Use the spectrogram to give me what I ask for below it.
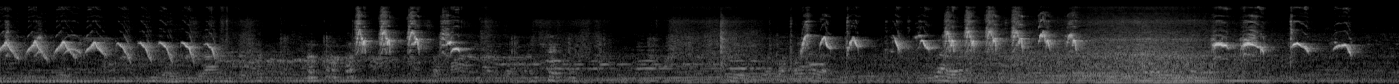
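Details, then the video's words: Greater green leafbird singing energetically (gacor hiper): bursts of quick, sharp chirped notes repeated several times a second, separated by short pauses, with a faint low hum underneath. "cucak ijo gacor hiper"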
